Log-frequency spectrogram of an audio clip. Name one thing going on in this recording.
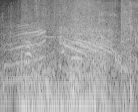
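Fire bursts with a loud whoosh.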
